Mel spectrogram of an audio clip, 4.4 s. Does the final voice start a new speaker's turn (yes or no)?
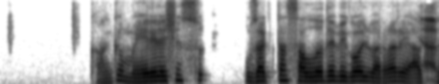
yes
